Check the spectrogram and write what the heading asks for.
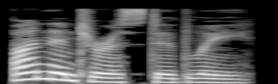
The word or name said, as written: uninterestedly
